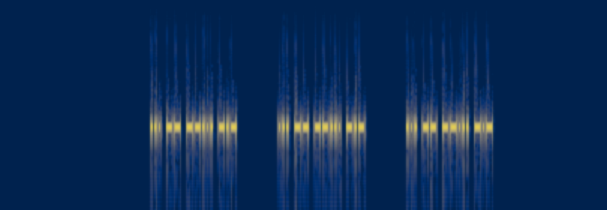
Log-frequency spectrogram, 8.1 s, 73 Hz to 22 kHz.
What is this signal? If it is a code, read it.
Morse code, heard as a keyed tone, about 46 wpm, 700 Hz. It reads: SM7K SM7K SM7K
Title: DXCC-100 Call Signs - 4 Characters - Repeated 3x - 45wpm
